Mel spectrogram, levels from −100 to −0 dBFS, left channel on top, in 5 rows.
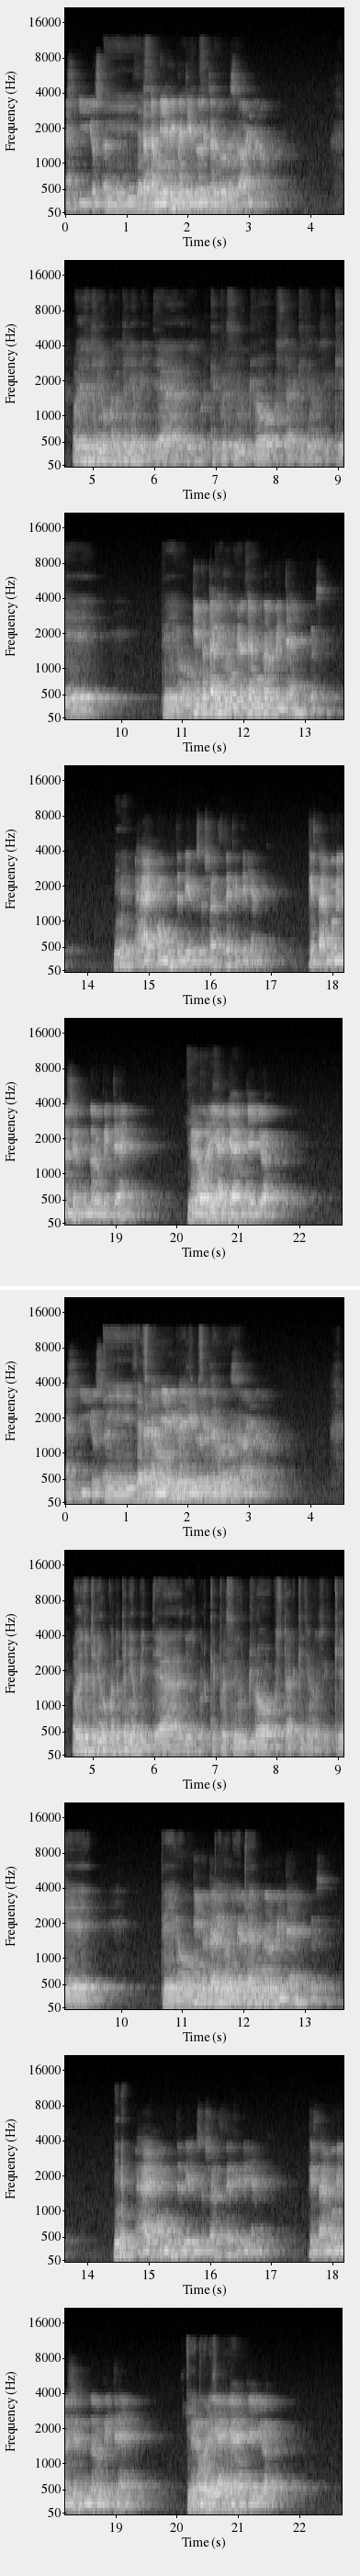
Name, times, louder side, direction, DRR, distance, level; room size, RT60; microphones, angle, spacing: voice 1, 0.0-0.7 1.3-3.3 11.2-13.2 14.8-16.8 17.6-19.2 20.2-21.5, left 2 dB, 65° left, -2 dB, 0.9 m, -22 dB
voice 2, 0.6-2.9 4.7-9.5 10.7-12.2 14.4-14.7 20.2-21.1, right 2 dB, 75° right, 5 dB, 0.7 m, -26 dB
7.0 x 3.1 x 4.9 m, 1.2 s
head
